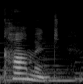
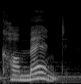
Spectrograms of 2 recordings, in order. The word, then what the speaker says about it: comment: She says，第五个单词评论 comment，c o m 在一起发 com com，而且呢重音在最前面 comment，很多人都都读成了重音在后面变成 comment，那是错的。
